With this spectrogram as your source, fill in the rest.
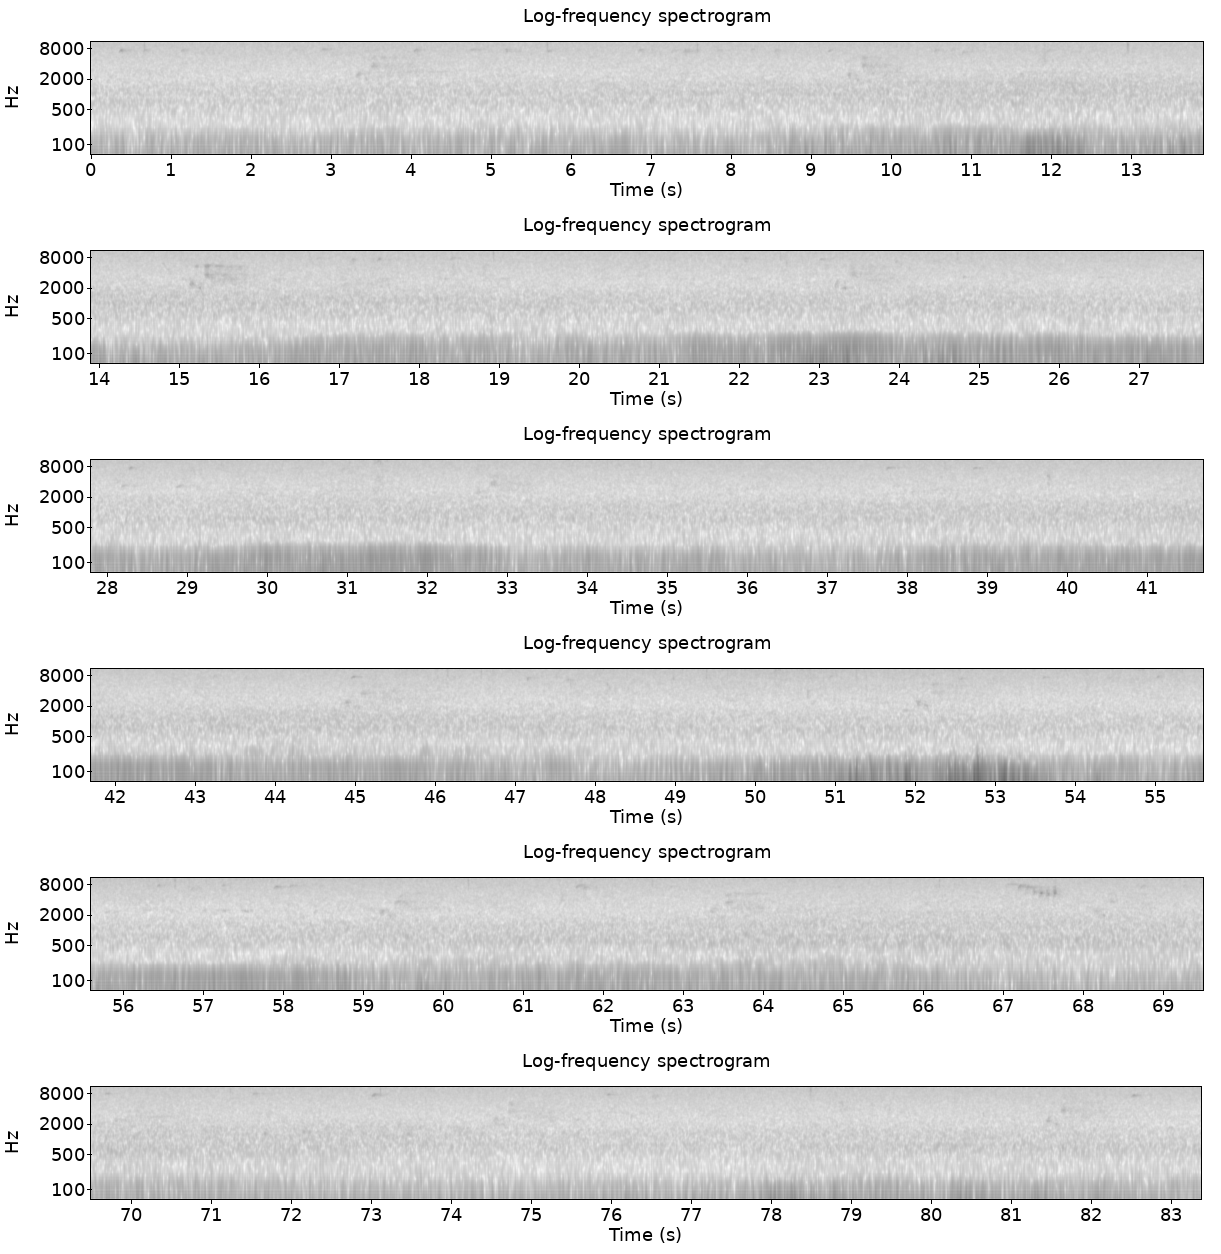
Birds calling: Black-capped Chickadee (Poecile atricapillus), Red-winged Blackbird (Agelaius phoeniceus)

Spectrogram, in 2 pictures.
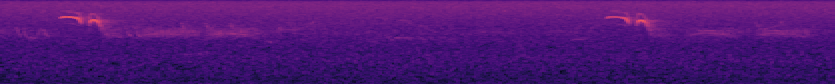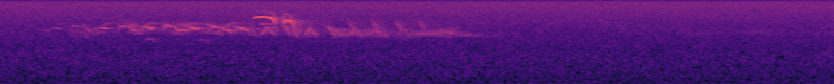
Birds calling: Mountain Quail (Oreortyx pictus), Mountain Chickadee (Poecile gambeli), Yellow-rumped Warbler (Setophaga coronata)

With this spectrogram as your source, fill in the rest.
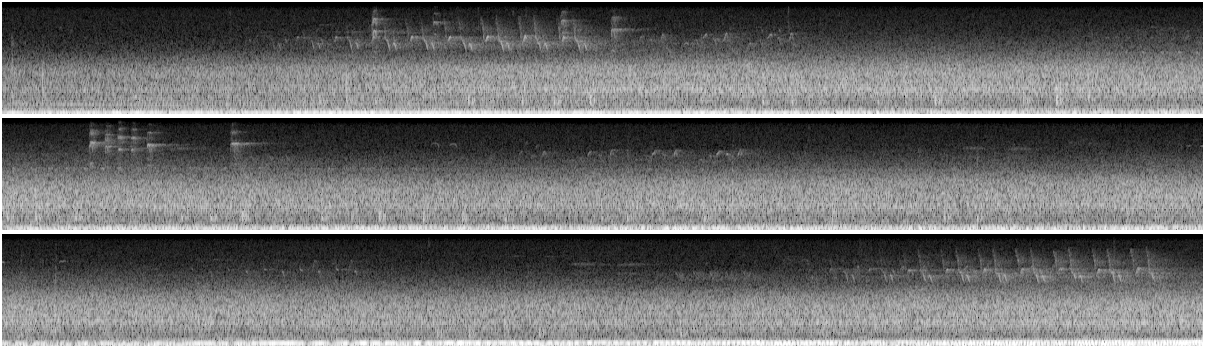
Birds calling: Downy Woodpecker (Dryobates pubescens), Ovenbird (Seiurus aurocapilla), Common Yellowthroat (Geothlypis trichas)

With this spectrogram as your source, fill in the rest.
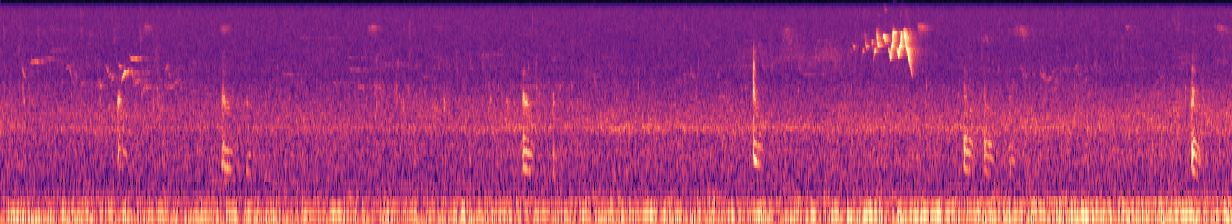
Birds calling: unidentified bird, Chestnut-sided Warbler (Setophaga pensylvanica), American Robin (Turdus migratorius)

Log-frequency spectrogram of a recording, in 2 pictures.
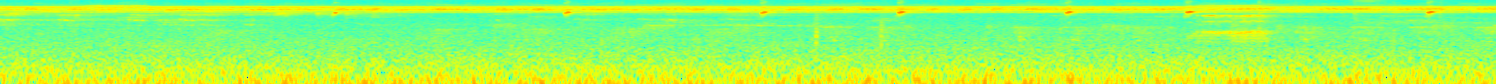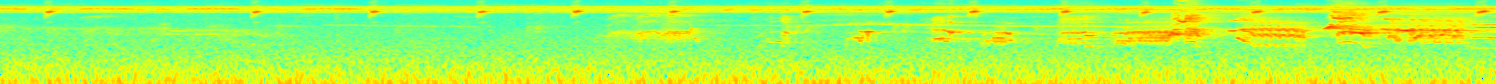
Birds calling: Mealy Parrot (Amazona farinosa), Russet-backed Oropendola (Psarocolius angustifrons), Rufous-fronted Antthrush (Formicarius rufifrons), Black-faced Antthrush (Formicarius analis)

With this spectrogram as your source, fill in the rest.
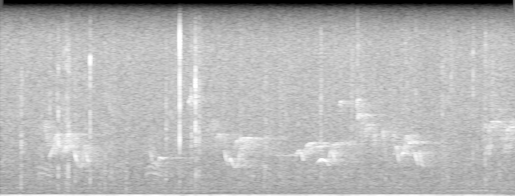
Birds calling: Black-capped Chickadee (Poecile atricapillus), Red-eyed Vireo (Vireo olivaceus), White-breasted Nuthatch (Sitta carolinensis)

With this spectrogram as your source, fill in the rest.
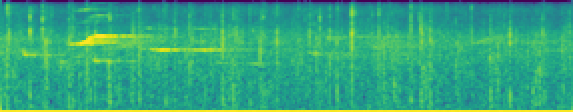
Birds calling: Iiwi (Drepanis coccinea)

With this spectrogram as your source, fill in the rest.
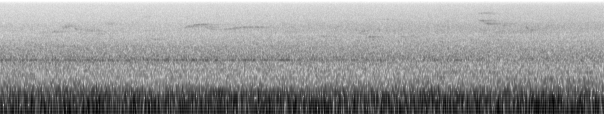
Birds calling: American Robin (Turdus migratorius), Warbling Vireo (Vireo gilvus), Eastern Wood-Pewee (Contopus virens)

